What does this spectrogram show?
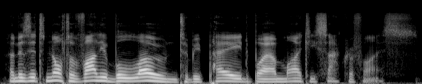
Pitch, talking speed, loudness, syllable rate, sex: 140 Hz, 200 wpm, -16 LUFS, 4.9 syllables/s, male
